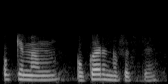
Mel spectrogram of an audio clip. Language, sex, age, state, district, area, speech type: Tamil, female, 30-45, Tamil Nadu, Tiruvarur, rural, conversation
